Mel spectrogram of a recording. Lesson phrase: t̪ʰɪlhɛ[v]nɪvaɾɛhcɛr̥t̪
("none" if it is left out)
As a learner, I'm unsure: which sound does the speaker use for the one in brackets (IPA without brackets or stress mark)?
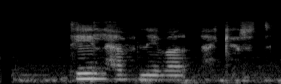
v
